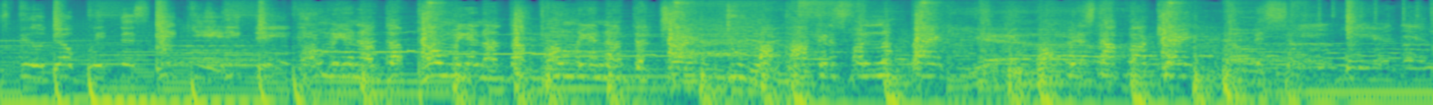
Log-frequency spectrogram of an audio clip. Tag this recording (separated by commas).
Music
